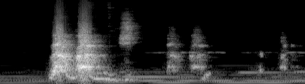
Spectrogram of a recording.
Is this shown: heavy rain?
no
